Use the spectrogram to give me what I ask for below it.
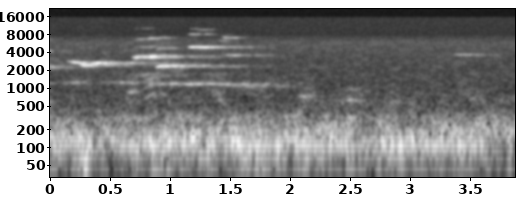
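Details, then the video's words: Evening blackbird song: a short burst of clear, layered whistles and a sliding note in the first two seconds, then quiet with low rumbling background noise. "Abendlicher Amselgesang"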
